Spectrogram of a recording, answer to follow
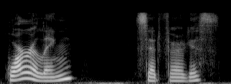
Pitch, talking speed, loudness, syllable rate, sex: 200 Hz, 80 wpm, -19 LUFS, 3.8 syllables/s, female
